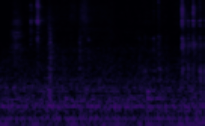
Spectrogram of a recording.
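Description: Typing on a computer keyboard during a tabletop role-playing game session: a faint, steady run of quick, soft key clicks with no voices.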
